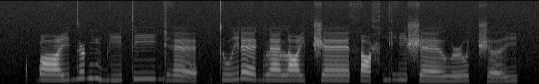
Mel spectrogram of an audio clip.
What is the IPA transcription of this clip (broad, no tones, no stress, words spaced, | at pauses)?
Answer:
ɓɑi̯ d̪ə˞ɡmbit̪iːɡʱɛ | t̪ui̯ɾɛːɡlæ lɑi̯t͡ʃɛːθɑx ɡʱiʃɛːu̯ɹʊ t͡ʃəi̯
